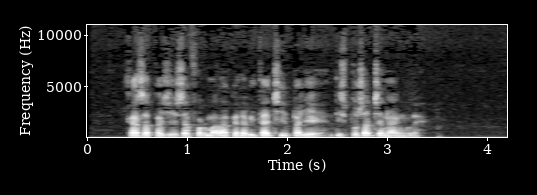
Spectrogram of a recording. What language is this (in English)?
Catalan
